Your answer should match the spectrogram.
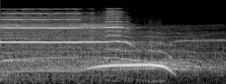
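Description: A loud, shrill whistle blown into a handheld microphone: one steady held note that cuts off a little over a second in, with the crowd whooping under it.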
